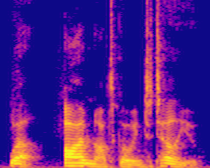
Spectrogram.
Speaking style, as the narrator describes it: said Moody gruffly

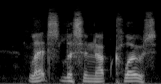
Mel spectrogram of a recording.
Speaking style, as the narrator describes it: Benny whispered

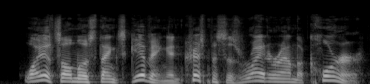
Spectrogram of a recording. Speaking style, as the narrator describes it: grumbled

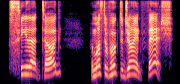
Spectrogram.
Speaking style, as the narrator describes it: He called out

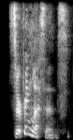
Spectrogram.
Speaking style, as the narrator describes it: Damien laughed

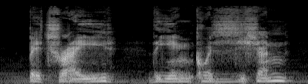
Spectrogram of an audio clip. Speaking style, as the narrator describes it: snarled

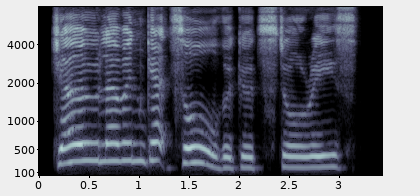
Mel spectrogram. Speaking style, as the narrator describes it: she sighed

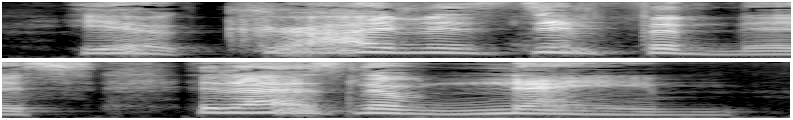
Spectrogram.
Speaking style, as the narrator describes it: The judge, burst into tears and cried

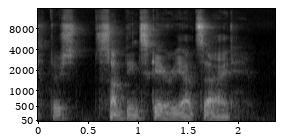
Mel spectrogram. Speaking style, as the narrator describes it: I immediately began in a shaken voice

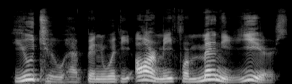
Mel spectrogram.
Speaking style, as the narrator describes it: Cao Cao said angrily

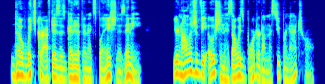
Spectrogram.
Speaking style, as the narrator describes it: Thalia laughed

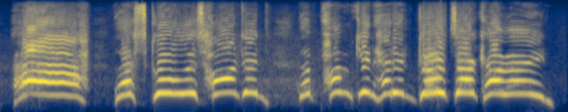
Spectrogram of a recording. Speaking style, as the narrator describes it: Stephen screamed

